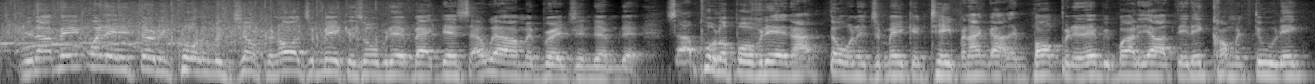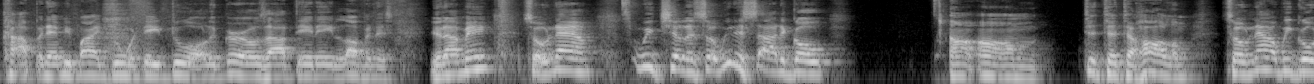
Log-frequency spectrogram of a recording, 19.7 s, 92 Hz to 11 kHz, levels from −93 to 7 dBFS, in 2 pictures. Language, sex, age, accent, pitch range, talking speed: English, male, 50-69, American, 145-185 Hz, 260 wpm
